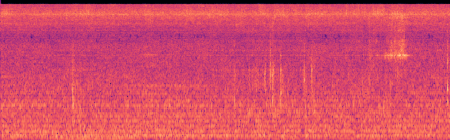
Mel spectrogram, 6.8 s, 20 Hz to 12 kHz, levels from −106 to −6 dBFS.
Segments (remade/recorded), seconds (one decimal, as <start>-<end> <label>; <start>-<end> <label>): 0.0-0.8 recorded; 0.8-1.4 remade; 1.4-3.1 recorded; 3.1-4.6 remade; 4.6-5.1 recorded; 5.1-6.1 remade; 6.1-6.8 recorded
